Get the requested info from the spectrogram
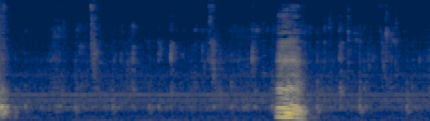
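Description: A man chewing a mouthful of rice, with faint scattered mouth clicks, and a short hummed "mmm" about four seconds in. A faint steady hum sits underneath.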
